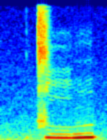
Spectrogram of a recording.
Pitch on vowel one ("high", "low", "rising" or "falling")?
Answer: low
